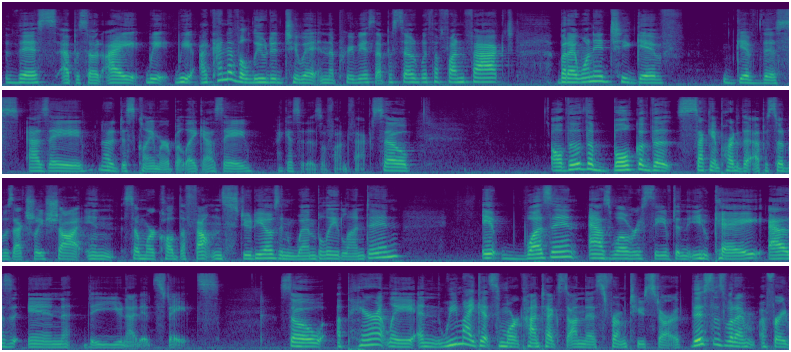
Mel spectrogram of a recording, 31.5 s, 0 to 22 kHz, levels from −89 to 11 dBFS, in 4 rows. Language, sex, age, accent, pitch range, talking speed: English, female, 30-49, American, 155-200 Hz, 185 wpm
